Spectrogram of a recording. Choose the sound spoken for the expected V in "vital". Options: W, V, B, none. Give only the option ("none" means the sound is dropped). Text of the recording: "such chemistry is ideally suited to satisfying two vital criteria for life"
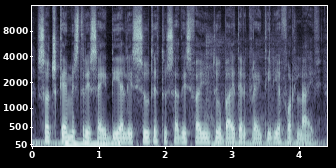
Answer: B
